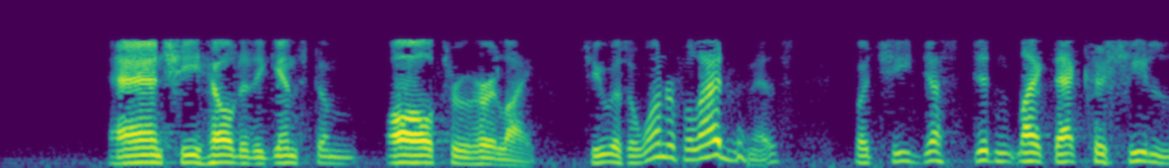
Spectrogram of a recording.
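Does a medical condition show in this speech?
No.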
